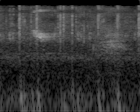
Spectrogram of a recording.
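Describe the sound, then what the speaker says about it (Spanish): Horse hooves clip-clop in a steady, close rhythm while riding across a desert-like video game world, a soft ambient tone running beneath. "Monto un caballo para llegar"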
